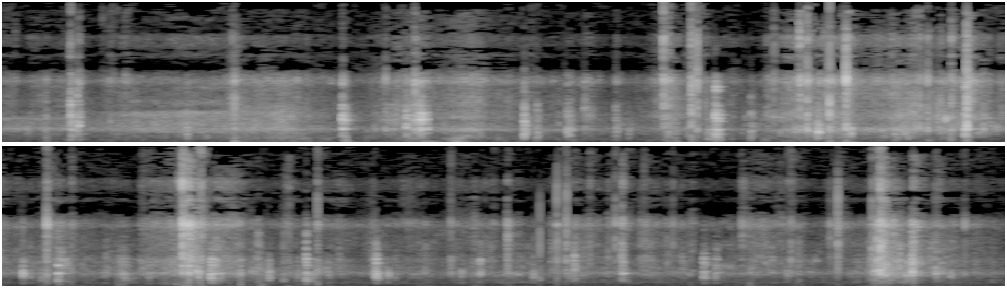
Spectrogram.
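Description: Footsteps through brushy forest undergrowth, with twigs snapping and crackling underfoot in irregular clicks and rustles.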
